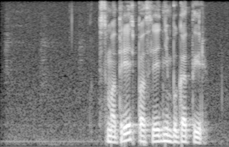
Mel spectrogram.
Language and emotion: Russian, positive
